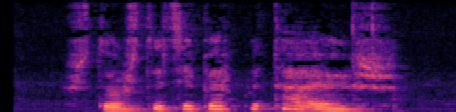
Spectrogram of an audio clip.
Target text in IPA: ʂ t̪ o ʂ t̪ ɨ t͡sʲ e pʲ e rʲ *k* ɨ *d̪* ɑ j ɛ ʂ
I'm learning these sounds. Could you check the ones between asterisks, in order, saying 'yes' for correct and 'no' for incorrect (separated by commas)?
no, no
